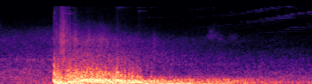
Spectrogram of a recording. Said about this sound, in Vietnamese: Một tiếng nổ cực lớn vang lên, như thể cả bầu trời cũng sập xuống.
